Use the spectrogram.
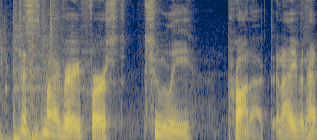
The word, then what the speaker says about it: Thule: is my very first Tuli product and I even had to ask how how do you say this Tuli you can kind of see it there Tuli Swedish brand uh I think they're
